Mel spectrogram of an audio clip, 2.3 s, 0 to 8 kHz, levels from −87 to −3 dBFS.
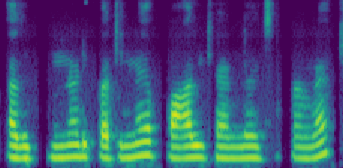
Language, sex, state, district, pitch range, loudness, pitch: Tamil, female, Tamil Nadu, Namakkal, 195-215 Hz, -16 LUFS, 200 Hz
